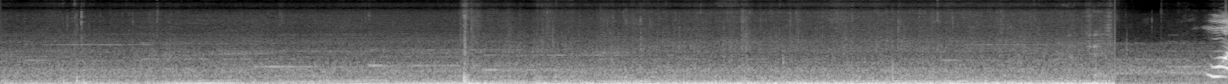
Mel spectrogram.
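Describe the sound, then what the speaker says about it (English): A car driving over a bridge near Aux Sable Cemetery, heard from inside as a steady loud road rumble with wind noise and a sharp clunk partway, then cutting off near the end, with a voice talking. "You have to drive over this bridge."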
